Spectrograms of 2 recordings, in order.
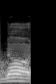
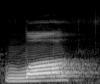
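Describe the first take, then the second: First: The first consonant is a plain light d. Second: The first consonant is a heavy emphatic d. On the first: The speaker calls it wrong. "Jadi dal yang dibaca o, do, do, enggak do" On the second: The speaker calls it right. "Yang benar adalah sisi lidah ditekan ke sisi gigi geraham bagian atas"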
